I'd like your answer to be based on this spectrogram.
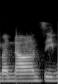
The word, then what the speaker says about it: Anansi: We're sort of interchangeable with the name Anansi, which is not obviously the correct pronunciation. That's like the evolved pronunciation.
